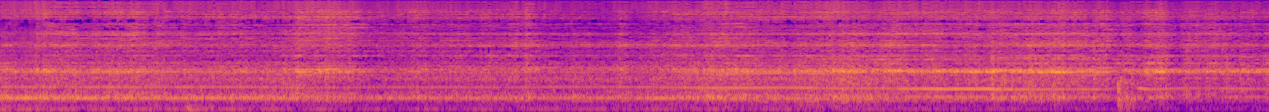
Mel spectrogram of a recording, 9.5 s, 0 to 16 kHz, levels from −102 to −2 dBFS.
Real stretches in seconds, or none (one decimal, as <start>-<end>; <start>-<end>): 0.0-9.5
